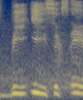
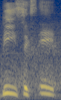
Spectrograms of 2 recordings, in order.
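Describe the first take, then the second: First: The letters B and E come before six. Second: Only the letter B comes before six. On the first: The speaker calls it wrong. "it's not called as B E six E" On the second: The speaker calls it right. "It's called B six E"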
